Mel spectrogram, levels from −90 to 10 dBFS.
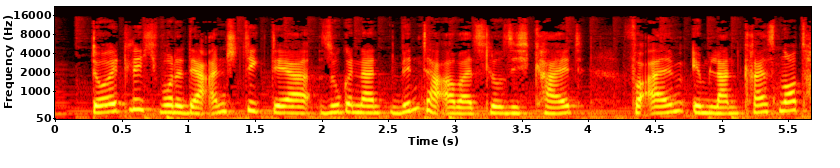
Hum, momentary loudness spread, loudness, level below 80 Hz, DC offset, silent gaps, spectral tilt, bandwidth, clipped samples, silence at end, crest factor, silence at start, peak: none; 4 LU; -14 LUFS; -36 dBFS; under 0.1%; none; -4 dB/octave; 15.5 kHz; under 0.1%; 0 s; 14 dB; 0 s; 0 dBFS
